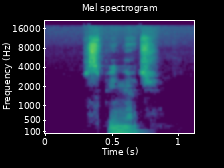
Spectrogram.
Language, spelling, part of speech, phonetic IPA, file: Polish, wspinać, verb, [ˈfspʲĩnat͡ɕ], LL-Q809 (pol)-wspinać.wav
